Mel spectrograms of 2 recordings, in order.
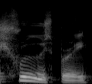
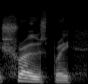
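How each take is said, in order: First: The first syllable sounds like shrew. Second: The first syllable rhymes with show. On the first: This is how younger people say it. "as if it's named after a shrew" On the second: This is how old local families say it. "they always call it Shrewsbury"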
